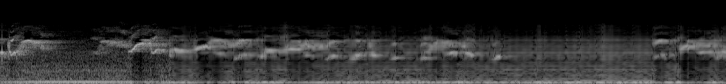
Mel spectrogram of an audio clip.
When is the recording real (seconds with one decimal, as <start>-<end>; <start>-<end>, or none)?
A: 0.0-1.7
